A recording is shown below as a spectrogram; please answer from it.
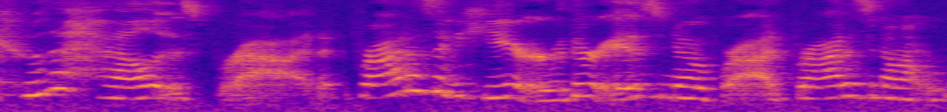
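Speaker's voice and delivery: normal talking voice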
